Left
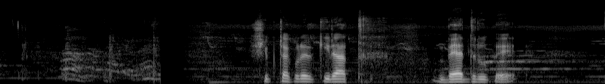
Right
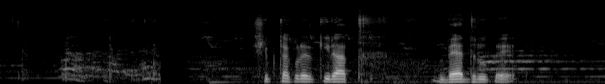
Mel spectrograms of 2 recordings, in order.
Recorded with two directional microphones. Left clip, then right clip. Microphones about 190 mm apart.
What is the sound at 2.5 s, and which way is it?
Speech, 5° right (ahead or behind).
